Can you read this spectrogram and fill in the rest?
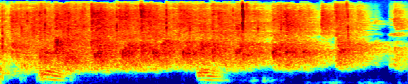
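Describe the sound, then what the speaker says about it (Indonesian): Applause welcoming a pastor at a community service dissemination event, a dense spread of clapping from a gathered crowd, with a voice speaking briefly over it twice. "kita beri tepuk tangan dulu"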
